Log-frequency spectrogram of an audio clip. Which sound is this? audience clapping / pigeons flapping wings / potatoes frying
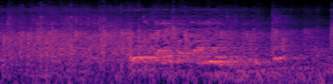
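audience clapping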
